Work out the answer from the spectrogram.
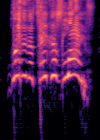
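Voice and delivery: high, loud hammed-up menace; dramatic emphasis. Storyteller lurking behind classmate, hammed-up fierce cry. Repeats threat with mock intensity.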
